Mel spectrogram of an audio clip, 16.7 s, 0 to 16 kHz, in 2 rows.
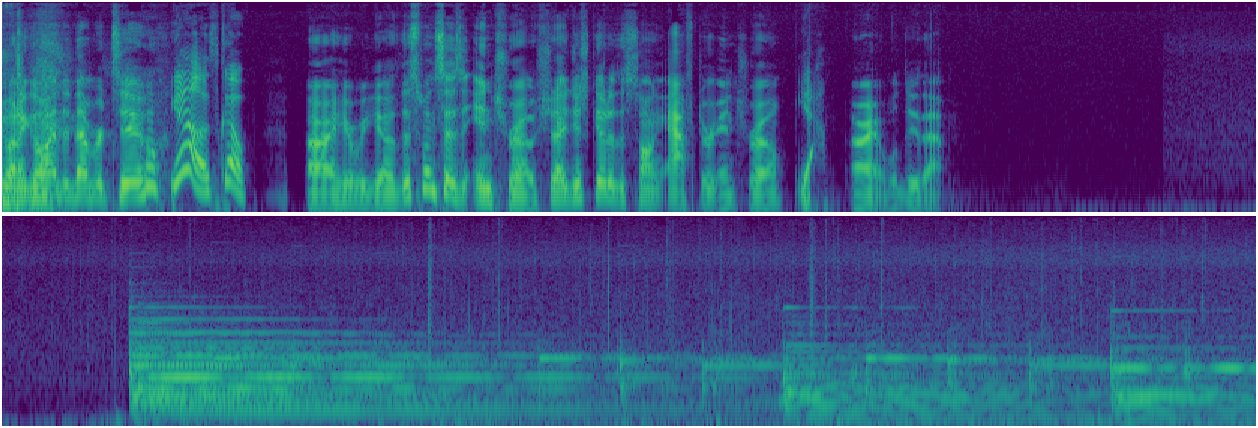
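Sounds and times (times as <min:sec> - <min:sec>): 
speech: 0:00.0 - 0:06.4
rain pattering: 0:07.7 - 0:16.7.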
